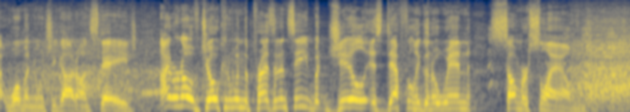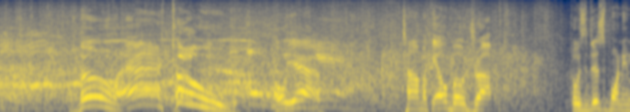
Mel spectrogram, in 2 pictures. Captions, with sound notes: GOT ON STAGE. I DON'T KNOW IF JOE CAN WIN THE PRESIDENCY, BUT JILL IS DEFINITELY GOING TO WIN SUMMER SLAM. ( LAUGHTER ) ( APPLAUSE ) BOOM! OH, YEAH. ATOMIC ELBORO-DROP.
